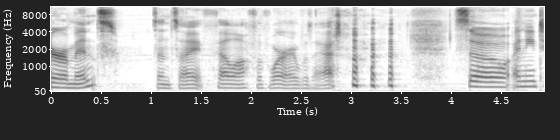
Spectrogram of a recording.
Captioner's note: laughs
